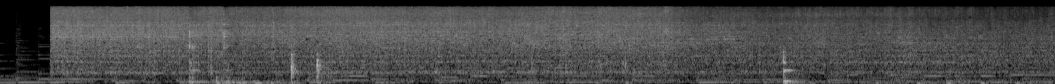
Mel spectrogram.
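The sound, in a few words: chicken, spices, onion and chopped mushrooms frying in a pan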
